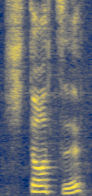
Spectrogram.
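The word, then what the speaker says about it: 一つ: can see one and then hiragana two we pronounce it as stotsu and then we use this word to count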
